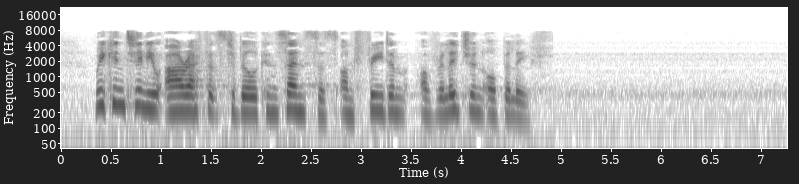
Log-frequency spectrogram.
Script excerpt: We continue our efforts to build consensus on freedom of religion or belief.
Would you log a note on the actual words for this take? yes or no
no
